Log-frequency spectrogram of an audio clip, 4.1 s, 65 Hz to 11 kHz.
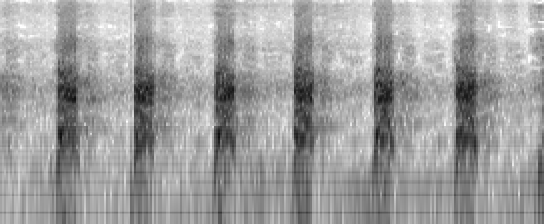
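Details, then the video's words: German Shepherd dog giving sharp single barks evenly spaced about every 0.6 seconds, steady and regular, with faint low hum between barks. "German shepherd dog barking"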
